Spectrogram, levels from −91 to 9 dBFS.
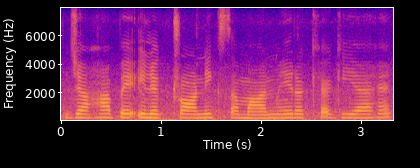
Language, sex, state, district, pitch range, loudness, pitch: Hindi, female, Bihar, West Champaran, 245-260 Hz, -15 LUFS, 250 Hz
